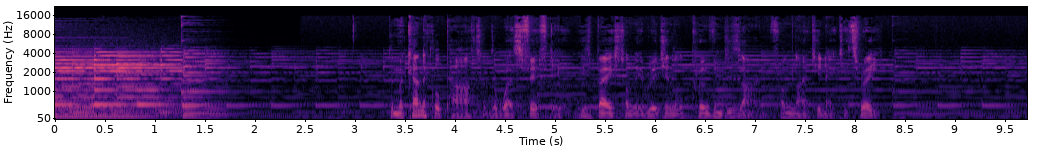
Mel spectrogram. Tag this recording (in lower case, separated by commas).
music, speech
